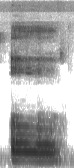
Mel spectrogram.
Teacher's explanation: air is blocked by the tip of the tongue against the teeth or ridge. Air usually passes out of the mouth over both sides of the tongue. Do not add vowel sounds before or after the sound of the letter L.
